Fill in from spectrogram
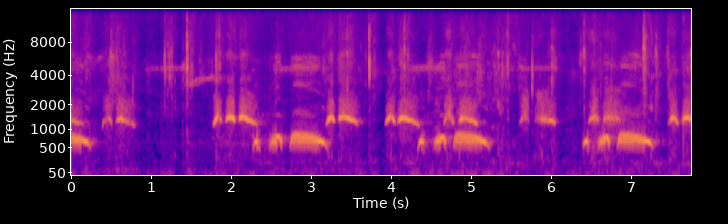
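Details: Several caged spotted doves at a Ba Vì breeding farm near Hanoi, northern Vietnam, in 'gáy gọi' calling. Low purring croo phrases alternate with higher, clearer coos in a busy, overlapping chorus.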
